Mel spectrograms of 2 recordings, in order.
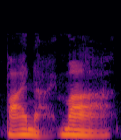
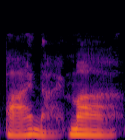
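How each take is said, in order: The two takes are said the same way.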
